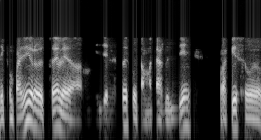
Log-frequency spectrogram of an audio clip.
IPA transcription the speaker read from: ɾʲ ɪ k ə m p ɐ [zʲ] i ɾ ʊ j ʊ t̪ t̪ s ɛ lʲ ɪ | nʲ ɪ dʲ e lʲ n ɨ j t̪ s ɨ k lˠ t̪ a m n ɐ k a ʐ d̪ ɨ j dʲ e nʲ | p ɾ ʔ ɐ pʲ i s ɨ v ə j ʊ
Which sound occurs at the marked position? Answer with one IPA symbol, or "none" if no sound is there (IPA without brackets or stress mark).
zʲ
